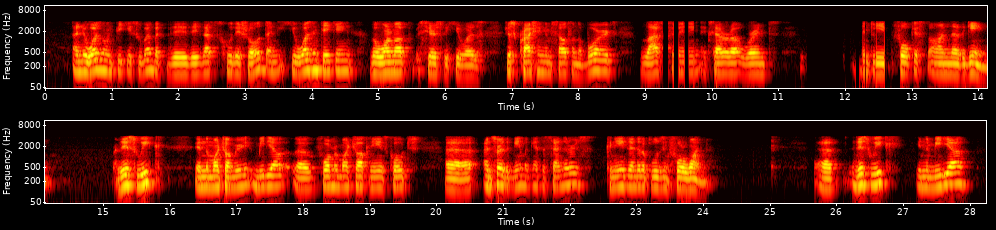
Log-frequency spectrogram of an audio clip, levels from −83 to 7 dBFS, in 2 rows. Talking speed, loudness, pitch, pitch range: 145 wpm, -27 LUFS, 135 Hz, 125-150 Hz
